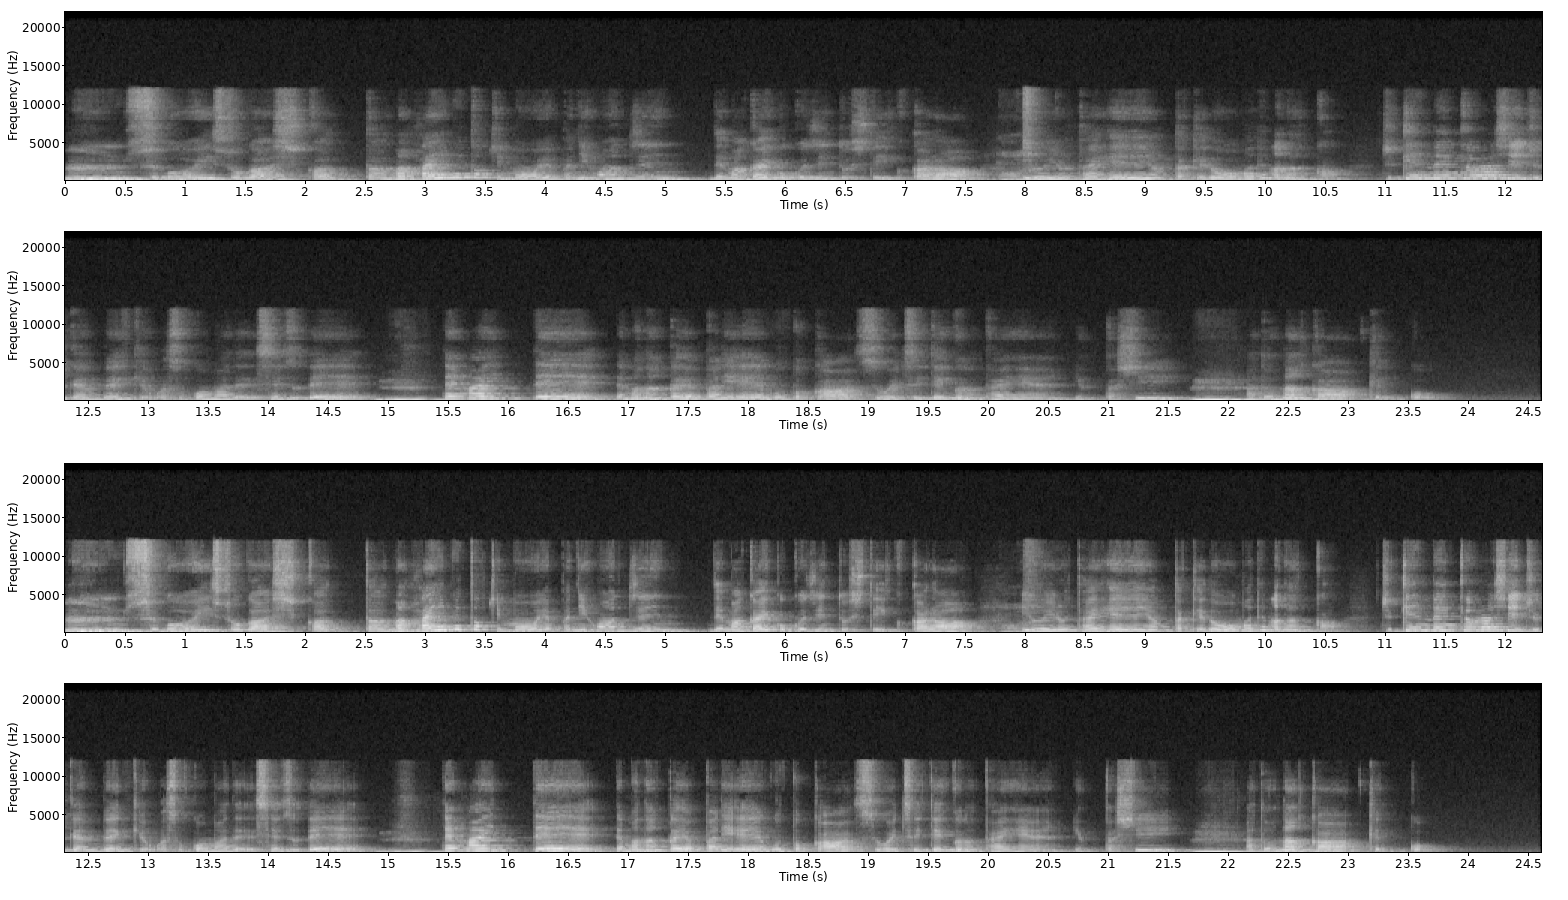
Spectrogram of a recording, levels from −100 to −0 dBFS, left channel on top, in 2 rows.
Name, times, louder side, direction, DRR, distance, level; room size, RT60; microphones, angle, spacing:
voice 1, 0.0-2.2 2.5-7.5 8.0-9.2 9.4-10.6 11.0-14.8 15.5-15.9 16.2-18.3 18.6-21.6 22.3-23.6, right 3 dB, 85° right, 7 dB, 0.9 m, -22 dB
voice 2, 7.8-8.5 14.9-15.4 21.7-22.5, left 1 dB, 40° left, -1 dB, 1.0 m, -19 dB
5.7 x 3.7 x 4.9 m, 0.79 s
head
